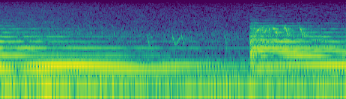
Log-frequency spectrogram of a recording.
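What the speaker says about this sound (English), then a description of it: "It's a school bell." A school bell ringing with sustained metallic tones that hold steadily, then swell louder near the end, in an animated film setting.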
